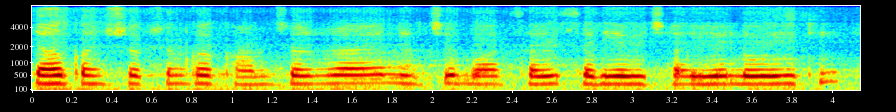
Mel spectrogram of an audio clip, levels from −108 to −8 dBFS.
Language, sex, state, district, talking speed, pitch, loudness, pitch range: Hindi, female, Uttar Pradesh, Shamli, 245 wpm, 240 Hz, -16 LUFS, 235-250 Hz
